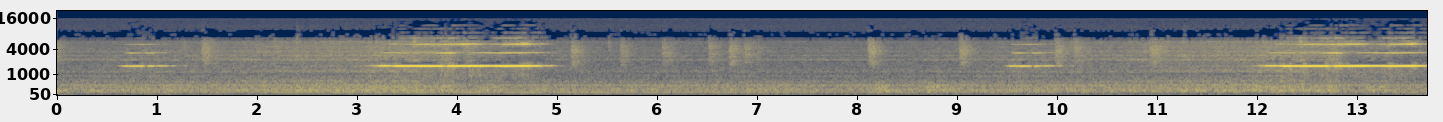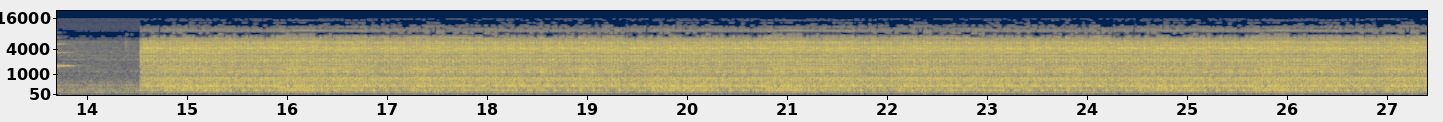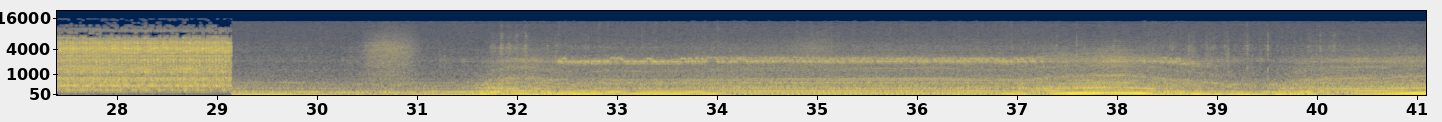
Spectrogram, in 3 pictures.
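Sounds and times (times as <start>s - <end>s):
short high squeal: 0.6s - 1.4s, 3.0s - 5.1s, 9.4s - 10.2s, 11.9s - 14.0s, 31.9s - 39.0s
mechanical whine: 8.6s - 41.0s
rough engine running: 14.6s - 41.0s
dense rumble: 29.2s - 37.1s.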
